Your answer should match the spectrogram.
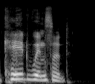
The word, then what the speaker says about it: Kate Winslet: Øhm, nej, altså, det, det den ser kan der hvor den to røven på mig, var i virkeligheden, da Kate Winslet, eller Winslet, eller, nu kan ikke udtale hendes efternavn. – Jeg tænd slukker lige for mig selv. Kate Winslet.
